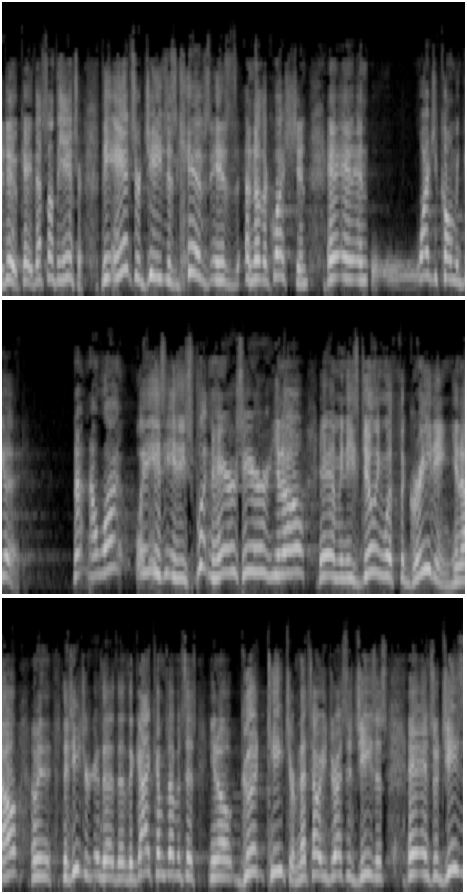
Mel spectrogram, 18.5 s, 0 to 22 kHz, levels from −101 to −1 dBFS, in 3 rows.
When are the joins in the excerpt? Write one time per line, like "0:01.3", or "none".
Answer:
0:04.9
